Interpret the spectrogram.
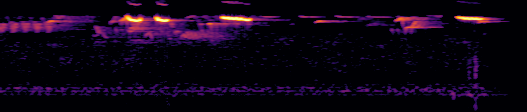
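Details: A Brown Creeper (Certhia americana) gives very high, thin, sibilant notes: four or five sharp seee calls spaced irregularly over a few seconds, with faint softer high notes between them.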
